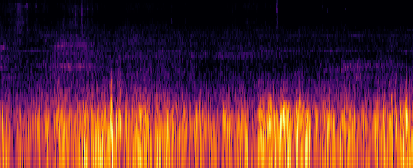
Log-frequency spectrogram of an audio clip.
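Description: Low, uneven rumble of outdoor background noise, with a faint tick about a second in.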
